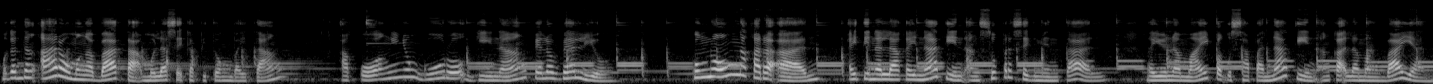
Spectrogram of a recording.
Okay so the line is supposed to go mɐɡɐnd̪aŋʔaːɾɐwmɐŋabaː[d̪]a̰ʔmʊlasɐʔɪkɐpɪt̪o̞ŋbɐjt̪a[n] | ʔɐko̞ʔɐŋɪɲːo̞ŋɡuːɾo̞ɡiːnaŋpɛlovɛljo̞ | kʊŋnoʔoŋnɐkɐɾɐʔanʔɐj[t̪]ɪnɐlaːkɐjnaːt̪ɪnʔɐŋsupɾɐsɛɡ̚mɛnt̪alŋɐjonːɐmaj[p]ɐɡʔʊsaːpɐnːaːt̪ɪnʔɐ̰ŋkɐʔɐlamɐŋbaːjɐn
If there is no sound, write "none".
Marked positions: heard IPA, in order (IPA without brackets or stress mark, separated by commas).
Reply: t̪, ŋ, t̪, p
